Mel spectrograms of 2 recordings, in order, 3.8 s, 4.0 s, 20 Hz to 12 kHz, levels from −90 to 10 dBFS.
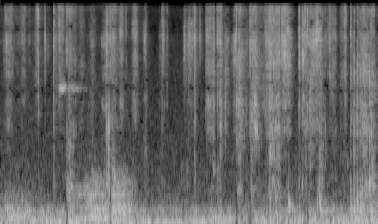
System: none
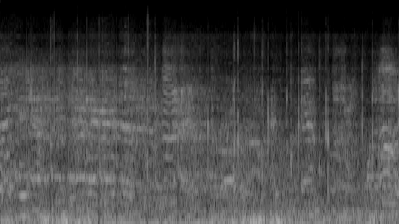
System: codec, SNAC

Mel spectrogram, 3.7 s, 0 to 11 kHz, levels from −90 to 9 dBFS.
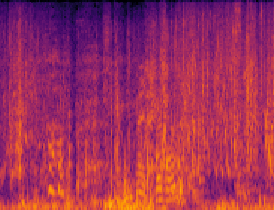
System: none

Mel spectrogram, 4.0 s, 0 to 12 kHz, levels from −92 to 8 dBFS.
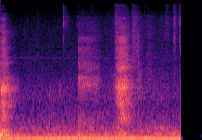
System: none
